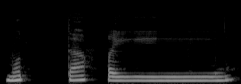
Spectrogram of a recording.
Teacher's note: Again you have to put a stress on ta and touch your tongue to the roots of your upper front teeth while reading ta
